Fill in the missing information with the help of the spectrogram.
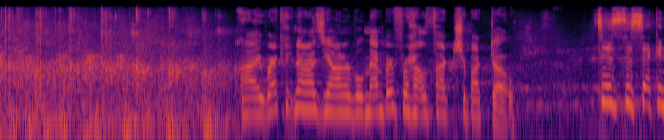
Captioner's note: applause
